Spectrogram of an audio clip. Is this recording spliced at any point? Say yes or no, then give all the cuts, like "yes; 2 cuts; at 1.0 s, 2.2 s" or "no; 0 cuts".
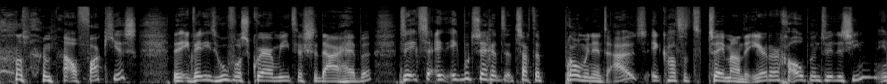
no; 0 cuts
